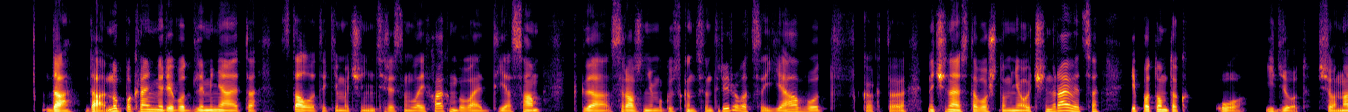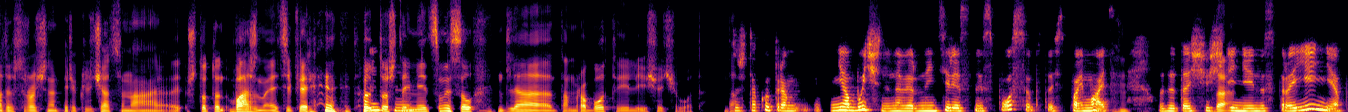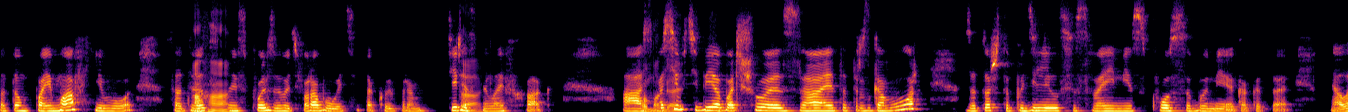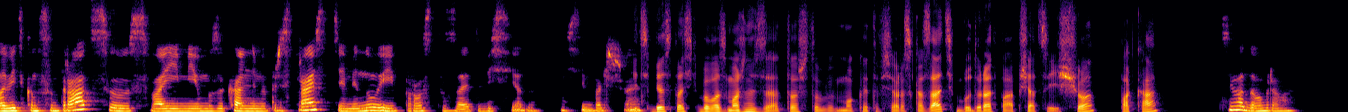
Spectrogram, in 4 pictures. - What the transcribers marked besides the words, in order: tapping; laugh; other background noise; chuckle
- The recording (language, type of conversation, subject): Russian, podcast, Предпочитаешь тишину или музыку, чтобы лучше сосредоточиться?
